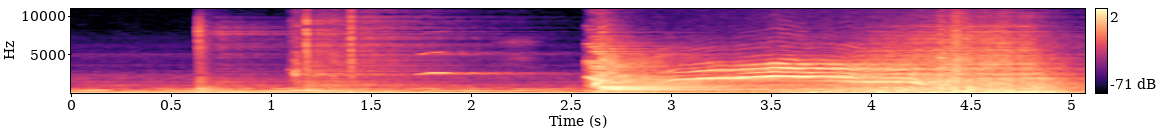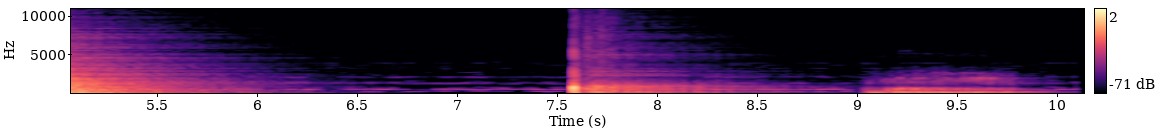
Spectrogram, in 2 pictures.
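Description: A ghost boy meows like a cat in the Ju-on: The Grudge video game, with loud drawn-out yowling cries rising in a strained wail, then quieter short meows after a pause.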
